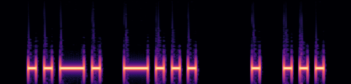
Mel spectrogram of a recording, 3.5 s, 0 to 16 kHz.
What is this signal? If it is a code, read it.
Morse code, heard as a keyed tone, about 15 wpm, 700 Hz. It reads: FB ES
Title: K1USN SST QSO Practice 15wpm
